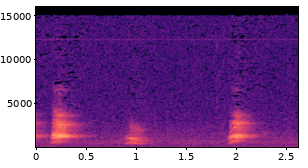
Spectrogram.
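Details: Male Toy Poodle giving three quick, high-pitched yapping barks within under three seconds, the middle one softer and lower.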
